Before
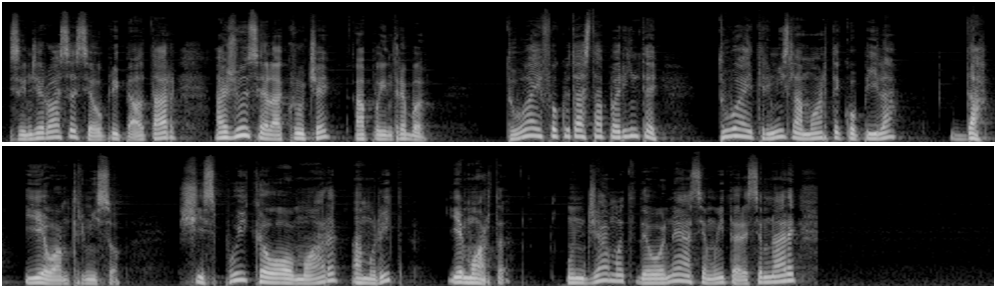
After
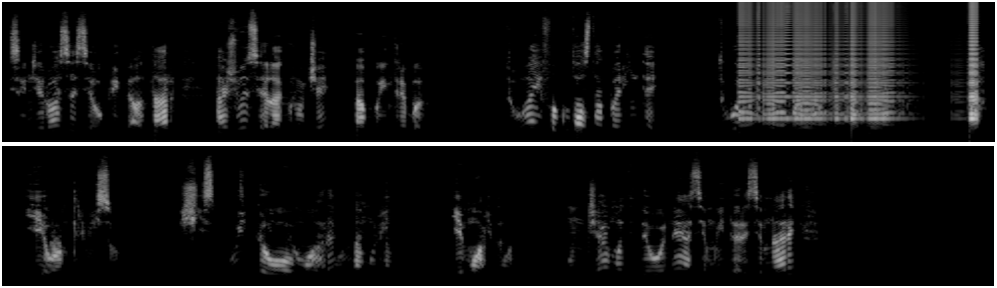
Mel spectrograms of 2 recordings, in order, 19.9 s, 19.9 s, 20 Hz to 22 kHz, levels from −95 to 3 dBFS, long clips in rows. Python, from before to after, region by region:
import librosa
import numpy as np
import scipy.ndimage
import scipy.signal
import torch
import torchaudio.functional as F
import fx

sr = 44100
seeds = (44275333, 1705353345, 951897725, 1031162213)

y = fx.chain(x, sr, fx.peak_eq(hz=490.0, db=13.0, octaves=1.4),
    fx.fixed_phaser(hz=620.0, stages=4), at=(5.45, 5.91))
y = fx.chain(y, sr, fx.sample_sort(block=64),
    fx.sustainer(db_per_s=65.0), at=(7.36, 9.76))
y = fx.chain(y, sr, fx.highpass(hz=630.0, slope=12),
    fx.doppler_dist(depth_ms=0.26), at=(10.41, 11.06))
y = fx.chain(y, sr, fx.echo_single(ms=299, db=-11.5),
    fx.upward_expand(threshold_db=-41.0, expansion=1.5), at=(12.01, 15.74))
y = fx.bin_expand(y, sr, power=2.0)
y = scipy.signal.sosfilt(scipy.signal.butter(12, 700.0, 'highpass', fs=sr, output='sos'), y)
y = fx.dynamic_eq(y, sr, hz=2000.0, q=1.1, threshold_db=-52.0, ratio=4.0, max_db=-7)
y = y * librosa.db_to_amplitude(6.0)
